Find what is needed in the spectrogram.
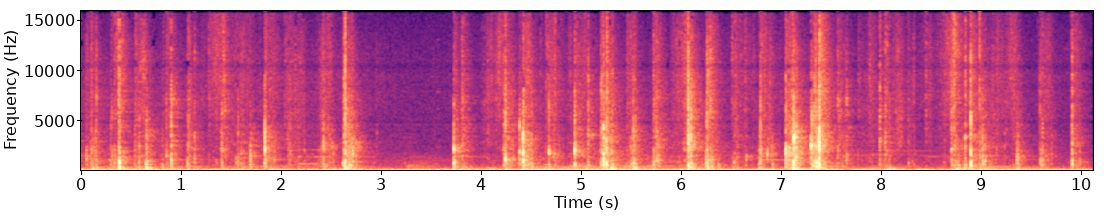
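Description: A deck of fortune-telling cards being shuffled and handled by hand: irregular papery snaps and taps, with clusters of them about four and seven seconds in.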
